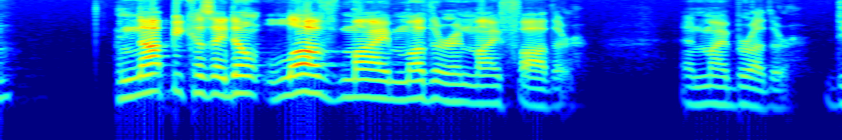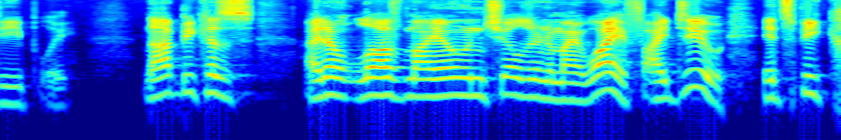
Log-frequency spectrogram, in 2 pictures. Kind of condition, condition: setting, large echoing room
